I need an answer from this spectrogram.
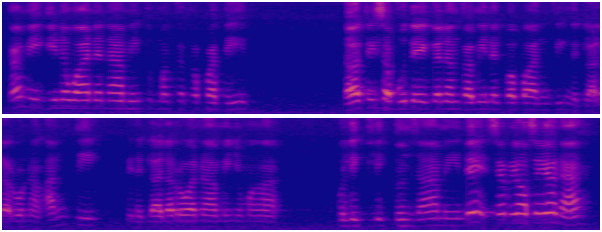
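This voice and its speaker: Male motivational speaker, quick and slightly high, animated seminar delivery that keeps asking the room for agreement. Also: poor audio. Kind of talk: inspirational seminar talk mixing Tagalog and English. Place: room with a live audience.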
